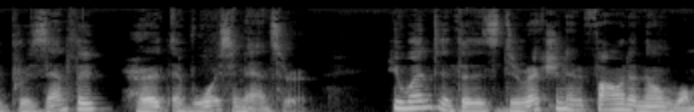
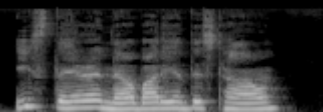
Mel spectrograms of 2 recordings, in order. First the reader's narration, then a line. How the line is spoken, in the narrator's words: He called out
